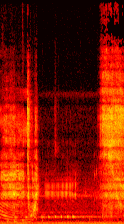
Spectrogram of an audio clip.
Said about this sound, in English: They're slurping tea in case you're interested.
